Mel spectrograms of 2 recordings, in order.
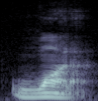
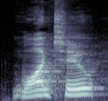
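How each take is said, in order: First: The words are reduced and blended into one. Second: Both words are said fully and separately.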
